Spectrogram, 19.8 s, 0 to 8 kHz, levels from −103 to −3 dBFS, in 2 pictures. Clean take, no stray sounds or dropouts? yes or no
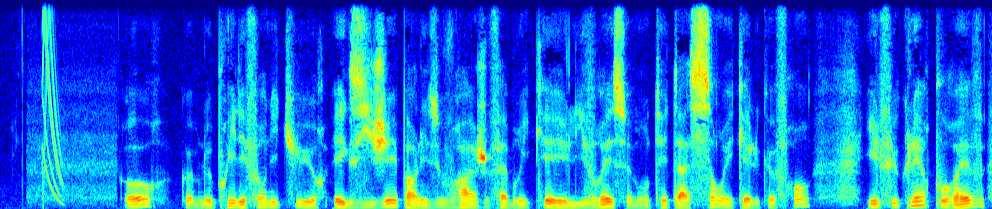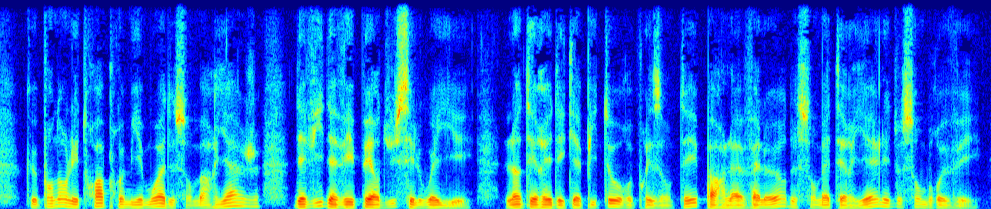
no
